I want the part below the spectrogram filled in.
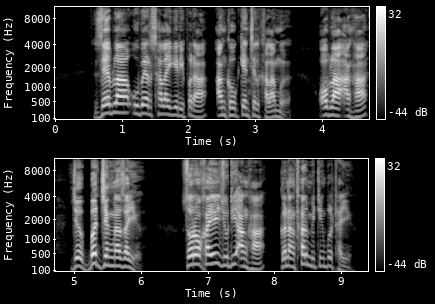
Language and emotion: Bodo, angry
